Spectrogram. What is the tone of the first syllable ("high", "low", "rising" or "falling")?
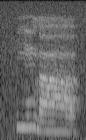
high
